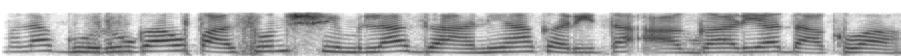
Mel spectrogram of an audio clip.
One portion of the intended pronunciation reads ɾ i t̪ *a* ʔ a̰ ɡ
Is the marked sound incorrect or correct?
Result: correct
